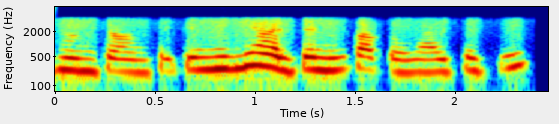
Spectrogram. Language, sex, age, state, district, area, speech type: Nepali, female, 18-30, West Bengal, Darjeeling, rural, conversation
